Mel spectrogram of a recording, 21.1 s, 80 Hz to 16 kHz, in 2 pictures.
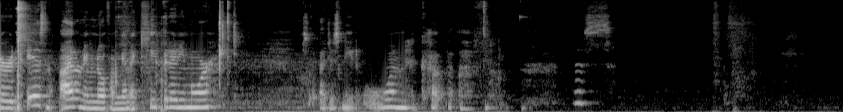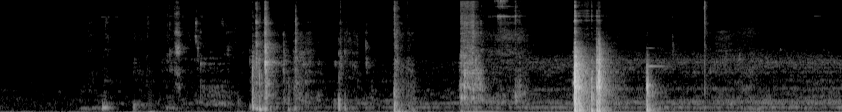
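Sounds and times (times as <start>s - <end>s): dishes knocking and clinking: 17.7s - 18.8s.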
